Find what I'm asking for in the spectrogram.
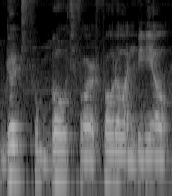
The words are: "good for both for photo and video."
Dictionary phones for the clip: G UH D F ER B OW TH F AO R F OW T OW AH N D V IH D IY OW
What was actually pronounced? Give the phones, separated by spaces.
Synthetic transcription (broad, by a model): G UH D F B OW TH F AO R F OW T OW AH N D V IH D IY OW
